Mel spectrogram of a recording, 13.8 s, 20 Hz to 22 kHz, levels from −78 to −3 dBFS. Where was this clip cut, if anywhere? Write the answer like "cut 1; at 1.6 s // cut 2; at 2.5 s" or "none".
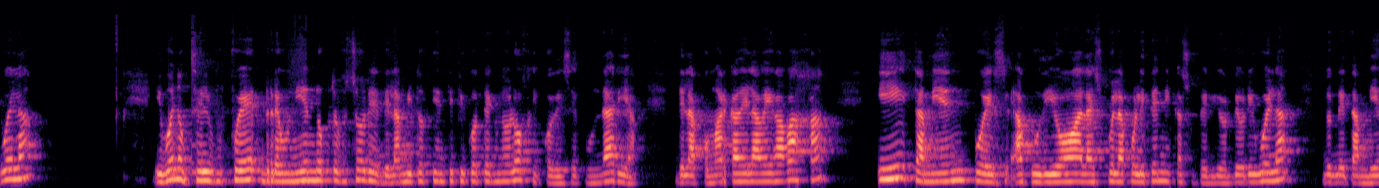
cut 1; at 1.9 s // cut 2; at 10.1 s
